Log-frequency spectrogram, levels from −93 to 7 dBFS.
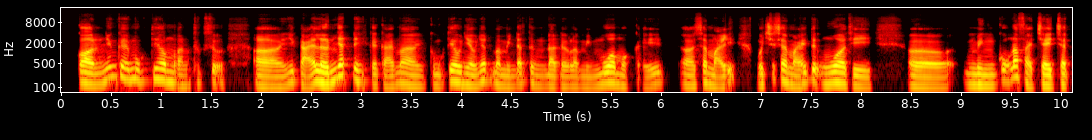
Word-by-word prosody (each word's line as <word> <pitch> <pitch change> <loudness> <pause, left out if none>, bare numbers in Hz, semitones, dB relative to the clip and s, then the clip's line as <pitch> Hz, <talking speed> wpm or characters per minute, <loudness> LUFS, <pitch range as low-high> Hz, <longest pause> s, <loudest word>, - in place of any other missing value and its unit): Còn 135 -1 +6
những 195 +4 -2
cái 205 -5 0
mục 170 -2 -3
tiêu 175 -2 +2
mà 130 -7 -3
thực - - -18
sự - - -5 0.3
ờ, 105 -2 +2
như 110 +8 -4
cái - - +4
lớn 145 +1 +6
nhất 225 0 +4
đi, 165 -3 -1
cái 120 - -3
cái 105 - -2
mà 115 -4 -1
mục 115 - -8
tiêu 150 -2 +4
nhiều 120 -4 0
nhất 160 +7 -1
mà 125 - -1
mình 110 -2 -6
đã - - 0
từng 115 -5 -7
đạt 110 -1 -1
được 105 0 -4
là 105 - -2
mình 105 +2 -10
mua 140 0 +5
một 110 -4 -5
cái, 115 +6 -6 0.2
ờ, 115 -3 -2
xe 140 +6 -1
máy, 105 -4 -1 0.2
một - - -2
chiếc - - -2
xe - - +5
máy - - +1
tự - - +2
mua 135 +1 +5
thì, 105 -3 -2 0.3
ờ, 110 - 0 0.5
mình 120 -2 -2
cũng 155 +8 -3
đã 205 - +7
phải 205 - -1
trầy 115 -1 +5
trật 125 - 0
125 Hz, 290 wpm, -25 LUFS, 110-145 Hz, 0.5 s, đã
